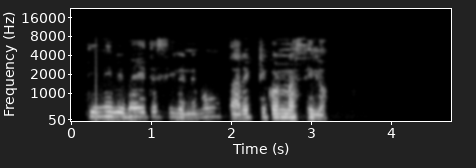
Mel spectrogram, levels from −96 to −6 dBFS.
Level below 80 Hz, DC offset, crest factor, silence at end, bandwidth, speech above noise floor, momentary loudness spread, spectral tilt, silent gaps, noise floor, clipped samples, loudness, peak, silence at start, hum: -62 dBFS; under 0.1%; 18 dB; 1.6 s; 7.8 kHz; 62 dB; 14 LU; -7.5 dB/octave; none; -90 dBFS; under 0.1%; -28 LUFS; -12 dBFS; 0.25 s; none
